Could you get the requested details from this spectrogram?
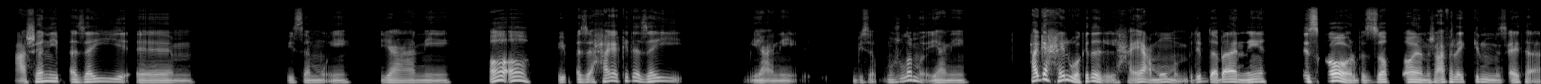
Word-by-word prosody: عشان 120 Hz, -, +2 dB
يبقى 135 Hz, -6 st, -1 dB
زي 125 Hz, +1 st, -1 dB
آآ، 95 Hz, -2 st, -2 dB, 0.9 s
بيسموه 95 Hz, 0 st, -5 dB
إيه؟ 95 Hz, +2 st, -6 dB, 0.3 s
يعني 95 Hz, -1 st, -4 dB, 0.4 s
آه -, -, +6 dB
آه، 180 Hz, -4 st, +3 dB, 0.3 s
بيبقى 115 Hz, +1 st, -3 dB
ز 115 Hz, -, -2 dB
حاجة 140 Hz, +7 st, +1 dB
كده 160 Hz, +1 st, -2 dB
زي 150 Hz, +4 st, -2 dB, 0.7 s
يعني 90 Hz, -2 st, -4 dB, 0.6 s
بيس 95 Hz, +6 st, -8 dB, 0.2 s
والله 135 Hz, -, -1 dB
ما 175 Hz, -, -3 dB
يعني 90 Hz, 0 st, -3 dB, 0.6 s
حاجة -, -, +7 dB
حلوة -, -, +4 dB
كده -, -, +2 dB
للحياة -, -, 0 dB
عمومًا. 100 Hz, 0 st, -2 dB
بتبدأ 125 Hz, +3 st, 0 dB
بقى 125 Hz, 0 st, +5 dB
إن 105 Hz, -4 st, 0 dB
هي 125 Hz, +3 st, +2 dB, 0.4 s
تذكار 135 Hz, -, +6 dB
بالضبط 95 Hz, +5 st, 0 dB
آه، 115 Hz, -2 st, +6 dB
مش 100 Hz, +1 st, -1 dB
عارف 120 Hz, +5 st, +1 dB
ألاقي 115 Hz, -2 st, +2 dB
الكلمة 120 Hz, -1 st, -4 dB
من 100 Hz, -1 st, -2 dB
ساعتها 105 Hz, +3 st, -2 dB
105 Hz, 145 wpm, -22 LUFS, 95-125 Hz, 0.9 s, حاجة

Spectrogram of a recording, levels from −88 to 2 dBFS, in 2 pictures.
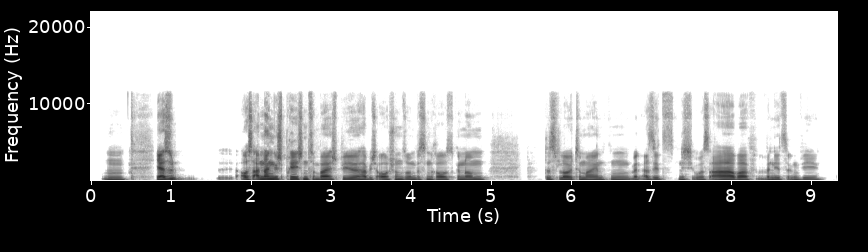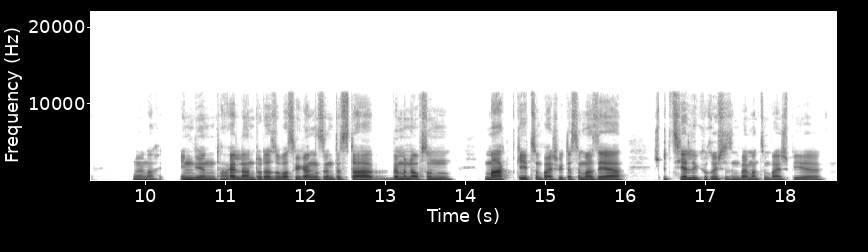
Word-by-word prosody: Hm. 110 Hz, -7 st, -3 dB, 0.4 s
Ja, -, -, +9 dB
also, 175 Hz, +6 st, +6 dB
äh, -, -, -3 dB, 0.8 s
aus 155 Hz, -1 st, +1 dB
anderen 175 Hz, +3 st, +7 dB
Gesprächen 160 Hz, -1 st, +3 dB
zum 140 Hz, -3 st, -4 dB
Beispiel 135 Hz, 0 st, +3 dB
habe 125 Hz, 0 st, 0 dB
ich -, -, -7 dB
auch 125 Hz, 0 st, 0 dB
schon 130 Hz, +1 st, -3 dB
so 125 Hz, -, -3 dB
'n 125 Hz, -, -1 dB
bisschen 120 Hz, +1 st, -5 dB
rausgenommen, 120 Hz, 0 st, -2 dB, 0.7 s
dass 125 Hz, -2 st, -7 dB
Leute 115 Hz, 0 st, +1 dB
meinten, 115 Hz, 0 st, -3 dB
wenn 120 Hz, -, -5 dB
also, 115 Hz, -1 st, -3 dB
jetzt 110 Hz, -, -11 dB
nicht 105 Hz, -4 st, -6 dB
USA, 115 Hz, +1 st, +3 dB
aber 110 Hz, -2 st, +3 dB
wenn 125 Hz, -8 st, -5 dB
jetzt 110 Hz, -1 st, -5 dB
irgendwie 105 Hz, -2 st, -7 dB, 0.7 s
'ne, 105 Hz, -2 st, -3 dB
nach 100 Hz, -2 st, -6 dB, 0.2 s
Indien, 115 Hz, -4 st, +1 dB
Thailand 115 Hz, -2 st, +1 dB
oder 110 Hz, -1 st, +1 dB
so 110 Hz, 0 st, -2 dB
was 110 Hz, -1 st, +1 dB
gegangen 115 Hz, 0 st, +1 dB
sind, 110 Hz, 0 st, -3 dB
dass 105 Hz, -4 st, -5 dB
da 110 Hz, +2 st, +4 dB
wenn 135 Hz, -5 st, -1 dB
man 120 Hz, 0 st, +2 dB
auf 120 Hz, -4 st, +1 dB
so 120 Hz, +5 st, -1 dB
'nen 115 Hz, -1 st, -2 dB, 0.4 s
Markt 120 Hz, +1 st, +4 dB
geht 110 Hz, -2 st, -1 dB
zum 115 Hz, -, -4 dB
Beispiel, 105 Hz, +2 st, -1 dB
dass 115 Hz, -1 st, -6 dB
immer 115 Hz, -1 st, +2 dB
sehr 115 Hz, -1 st, +3 dB, 0.3 s
spezielle 120 Hz, -1 st, -1 dB
Gerüche 125 Hz, +2 st, -4 dB
sind, 105 Hz, -1 st, -5 dB
weil 110 Hz, -1 st, -1 dB
man 110 Hz, -1 st, -3 dB
zum 110 Hz, +1 st, -7 dB
Beispiel 105 Hz, 0 st, -4 dB
115 Hz, 190 wpm, -24 LUFS, 110-120 Hz, 0.8 s, Ja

